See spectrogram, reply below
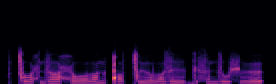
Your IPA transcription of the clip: ǀ oː ħ n z ɐː ħ oː lˠ ø n ə ǃ o lˠ ǀ yː lˠ y z ɪː ɡ i s ə n z u ʃ ʏː

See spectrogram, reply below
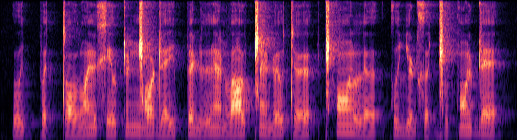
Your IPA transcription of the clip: ʊ˩ i̯ pː ə˩ tː ɔ˩ u̯ lˠ ẽ˥ y̯ x e˧ u̯ ʈ ə̃˥ ɳ ŋ͡ǁ ɔ˧ ɖ ɛ˩˥ i̯ pː ɛ˥˩ ɳ lː ɛ̃˥˩ ɳ lˠ ɑ˥ u̯ ǁ ɛ̃˥˩ ɳ œ˥ u̯ t œ˩˥ | ǁʰ ɔ̃˥ lː ə˩ | k ʊ˧ ʎ ə˞˩ ɳ x ə˩ ɡ͡ǁ ʊ˧ k ɔ̃˥ y̯ ɖ ɛ˥˩

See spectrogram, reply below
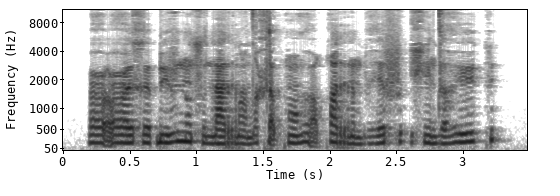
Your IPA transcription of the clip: ʕ o̰ ʕ ø x ø ɓ y v n õ sʷ ə n a r ĩ dˤ i x ɾ o̰ k ɔ̃ ɦ o̰ qʷ i r ə̃ bʱ ɪ f | x ĩ d ə ɦ y k

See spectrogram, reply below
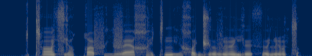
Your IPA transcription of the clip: cʰ ɑ̃˨ sʲ ɔ̤˦ q ɵ˨ f i̤˦ v æ˦ χ æ̤˨ c n i̤˦˨ χ ɵ˨ d͡ʒ ɵ˨ v œ̃˦˨ j ø˦ θ ɵ˨ lʲ ɔ̃˦ t͡s

